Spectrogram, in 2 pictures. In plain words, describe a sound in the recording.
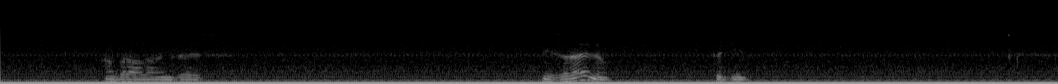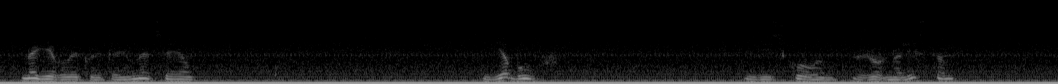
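An elderly man speaks calmly in short phrases, close to a microphone, with long pauses.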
